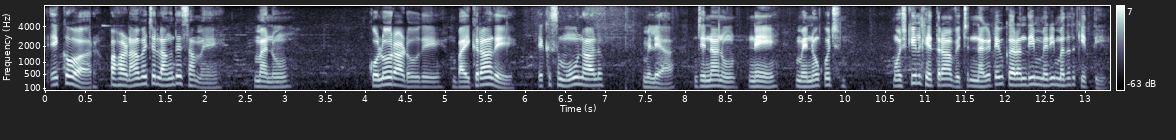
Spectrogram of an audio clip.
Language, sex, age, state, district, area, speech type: Punjabi, male, 18-30, Punjab, Ludhiana, urban, spontaneous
